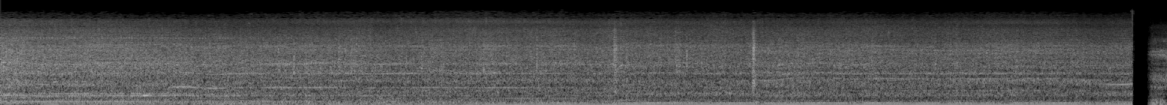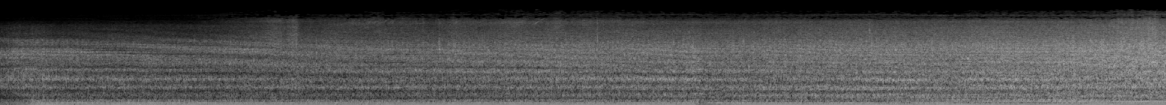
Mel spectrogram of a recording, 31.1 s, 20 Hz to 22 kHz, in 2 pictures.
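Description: McCormick MC 130 tractor's diesel engine running steadily under load as it pulls a 32-disc harrow through the soil. The sound cuts out for an instant about halfway through.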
